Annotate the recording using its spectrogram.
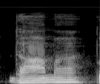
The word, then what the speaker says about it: Dhamma: And try to pronounce all the H's, like I said, as I said before, Dhamma, Buddha, and Sangha.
